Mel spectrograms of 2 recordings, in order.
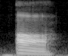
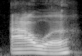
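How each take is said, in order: First: The word is said quickly in a reduced form. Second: The word is said in its full, strong form. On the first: "but quickly we just say our" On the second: "the strong form is our"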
